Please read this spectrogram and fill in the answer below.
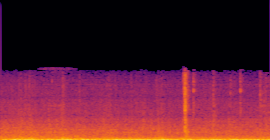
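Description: Steady low rumble of engine and road noise inside the cabin of a large vehicle, probably a bus, moving at freeway speed, with one short click about three seconds in.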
